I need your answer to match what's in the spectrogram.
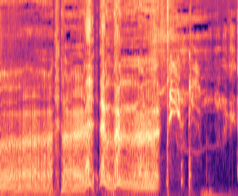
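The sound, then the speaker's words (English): A man's voice imitates a dog, voicing Bielsa growling at a coffee shop owner, snarling and growling loudly and continuously for about three seconds, then breaking into short, rough grunts and huffs with brief pauses between them. “Well, at that moment, Bielsa begins to growl and grunt.”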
